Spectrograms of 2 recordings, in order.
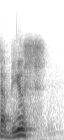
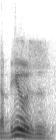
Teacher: abuse, termina por una S sorda y como maltrato es sustantivo, pero ya el verbo maltratar es con una S sonora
